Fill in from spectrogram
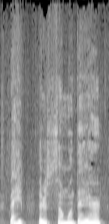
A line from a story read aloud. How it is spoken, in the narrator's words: she screams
